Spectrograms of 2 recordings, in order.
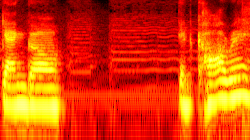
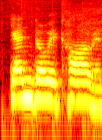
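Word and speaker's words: Gendo Ikari: Rock hopefully it'll be like that Scottish band Geno iari I can't pronounce their name what was that gendo iari that's it they do something similar go and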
